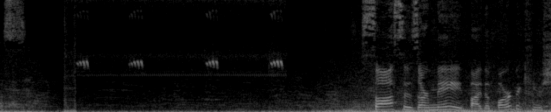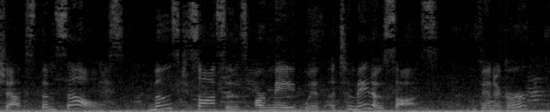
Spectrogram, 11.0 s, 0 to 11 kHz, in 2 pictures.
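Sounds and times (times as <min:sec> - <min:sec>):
cricket chirping: 0:00.8 - 0:02.8.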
